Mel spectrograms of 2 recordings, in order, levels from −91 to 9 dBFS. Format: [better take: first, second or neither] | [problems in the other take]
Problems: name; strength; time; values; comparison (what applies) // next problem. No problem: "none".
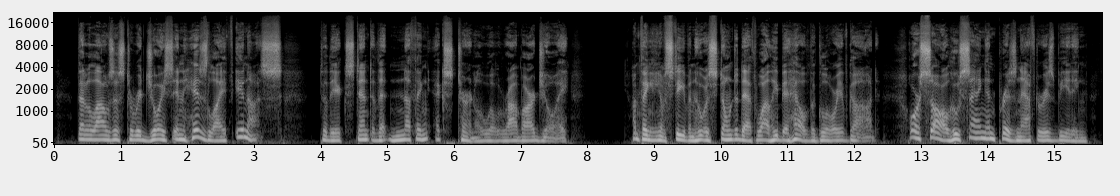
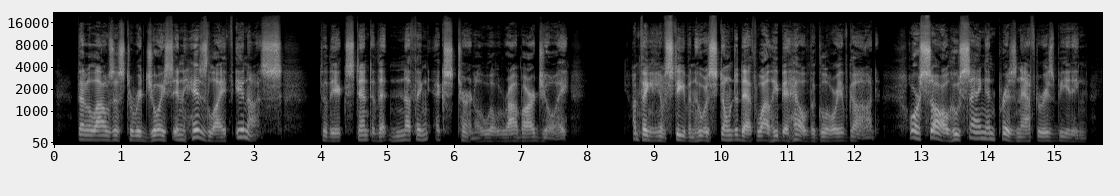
first | thin; very; fading below 400 Hz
